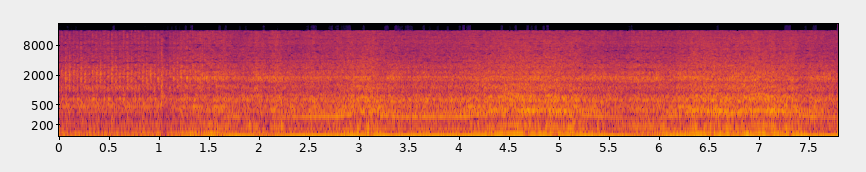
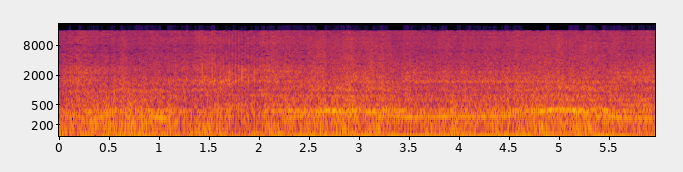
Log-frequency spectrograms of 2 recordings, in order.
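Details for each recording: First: 2013 Mitsubishi L300 diesel with blow-by, complaint of weak pull, rough sound and high fuel use: heavy, steady cold idle before warm-up with a rough, uneven clatter on the low thrum, said to be oil not yet circulated. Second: 2013 Mitsubishi L300 diesel after adjustment: low, steady idle with an even beat and no shake or stumble; idle lowered and now stable, no longer shaking as before; normal idle.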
